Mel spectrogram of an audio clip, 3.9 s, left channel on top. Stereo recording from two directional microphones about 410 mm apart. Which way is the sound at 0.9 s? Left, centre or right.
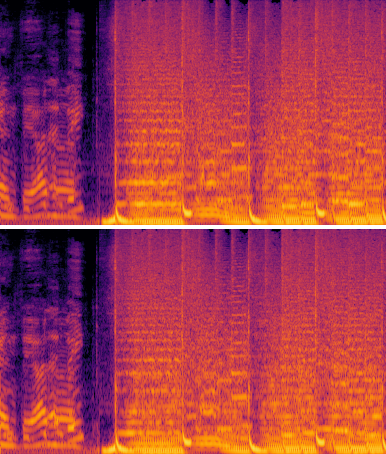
Centre.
